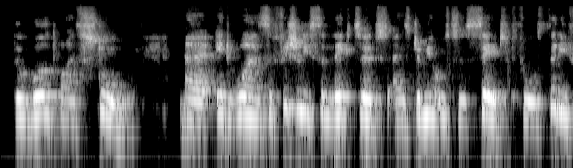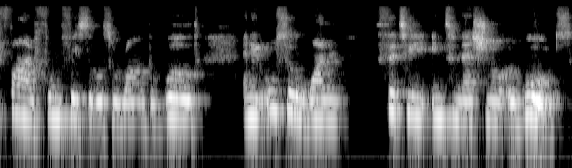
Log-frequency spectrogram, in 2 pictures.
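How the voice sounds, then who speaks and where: In a South African accent, a woman talks at a medium pitch with ordinary pitch variation and a somewhat breathy quality. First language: Afrikaans. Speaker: documentary filmmaker and presenter. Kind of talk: webinar presentation.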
